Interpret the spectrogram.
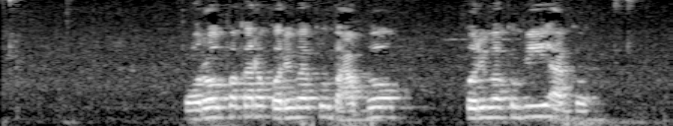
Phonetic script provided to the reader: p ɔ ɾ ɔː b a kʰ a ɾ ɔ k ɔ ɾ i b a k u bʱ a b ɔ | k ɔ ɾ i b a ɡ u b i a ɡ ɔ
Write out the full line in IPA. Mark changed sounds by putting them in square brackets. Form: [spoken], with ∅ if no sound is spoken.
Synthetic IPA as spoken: p ɔ ɾ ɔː [p] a [k] a ɾ ɔ k ɔ ɾ i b a k u bʱ a b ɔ | k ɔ ɾ i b a [k] u b i a ɡ ɔ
